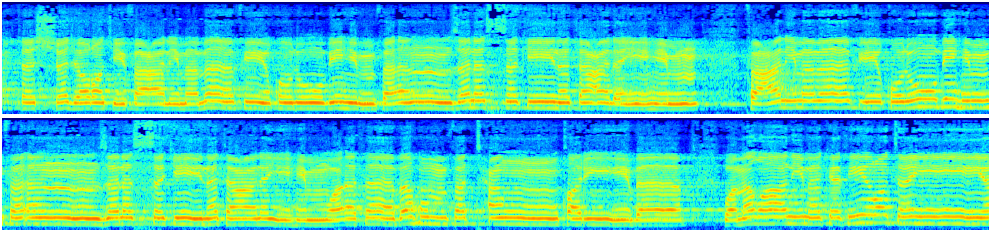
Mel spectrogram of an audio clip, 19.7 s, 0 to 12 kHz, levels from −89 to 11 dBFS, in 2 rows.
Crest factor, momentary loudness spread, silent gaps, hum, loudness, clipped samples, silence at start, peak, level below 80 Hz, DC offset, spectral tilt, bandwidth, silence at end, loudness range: 12 dB; 4 LU; none; none; -17 LUFS; under 0.1%; 0 s; -4 dBFS; -64 dBFS; under 0.1%; -3.5 dB/octave; 11.5 kHz; 0 s; 2 LU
